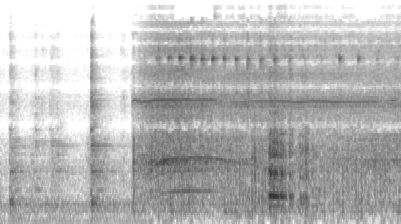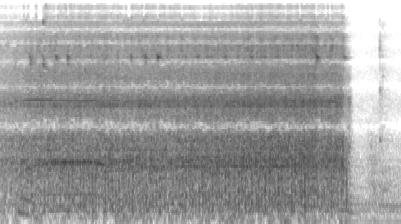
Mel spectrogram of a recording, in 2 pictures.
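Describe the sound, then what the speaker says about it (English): A power drill with a small bit cuts into a PC case being made into a grow box, whirring loudly and steadily for several seconds after a short start, then stopping abruptly. "If you got a small drill bit, what you're going to want to do is just go in there and just move it around so you can cut around it."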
